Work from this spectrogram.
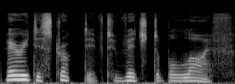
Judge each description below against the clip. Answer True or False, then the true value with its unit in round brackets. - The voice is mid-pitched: True (170 Hz)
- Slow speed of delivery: True (125 wpm)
